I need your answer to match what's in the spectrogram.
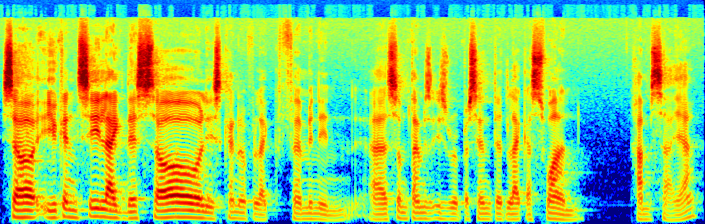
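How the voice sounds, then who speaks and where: A man from Mallorca, teaching on a spiritual live stream in an unhurried, reflective way and greeting viewers. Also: lowish voice, fairly even intonation. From Mallorca, Spain. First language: Spanish.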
